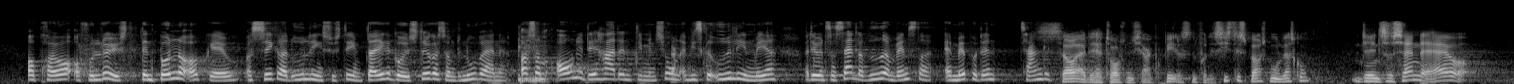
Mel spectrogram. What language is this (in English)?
Danish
